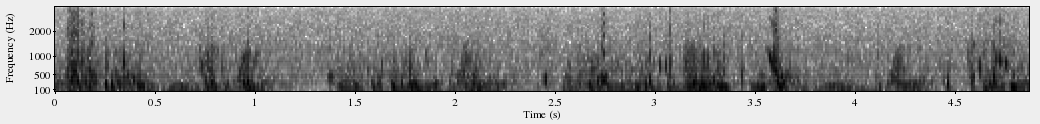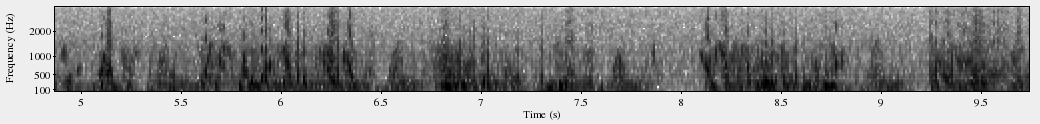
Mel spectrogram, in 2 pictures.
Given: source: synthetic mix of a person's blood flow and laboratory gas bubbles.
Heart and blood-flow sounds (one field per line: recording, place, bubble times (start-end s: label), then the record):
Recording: Doppler ultrasound of blood flow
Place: precordium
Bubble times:
0.04-0.52 s: bubbles
0.69-1.04 s: bubbles
1.35-1.47 s: bubbles
1.54-1.98 s: bubbles
2.42-2.50 s: bubbles
2.60-3.73 s: bubbles
4.42-4.50 s: bubbles
4.54-4.86 s: bubbles
4.89-5.03 s: bubbles
5.05-5.30 s: bubbles
5.57-6.47 s: bubbles
6.69-7.22 s: bubbles
7.28-7.58 s: bubbles
7.82-7.90 s: bubbles
8.08-8.88 s: bubbles
9.21-9.75 s: bubbles
From the record:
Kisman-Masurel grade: 444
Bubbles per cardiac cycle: continuous sound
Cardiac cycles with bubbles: 100%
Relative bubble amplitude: maximal (0.775 to 0.999)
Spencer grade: 4 (maximum detectable bubble signal sounding continuously throughout systole and diastole of every cardiac period, and overriding the amplitude of the normal cardiac signals)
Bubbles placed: only in the low amplitude regions of the cardiac cycle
